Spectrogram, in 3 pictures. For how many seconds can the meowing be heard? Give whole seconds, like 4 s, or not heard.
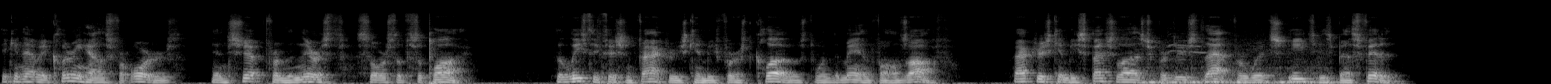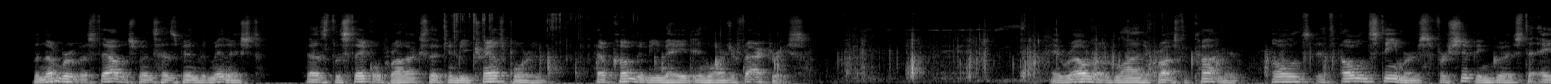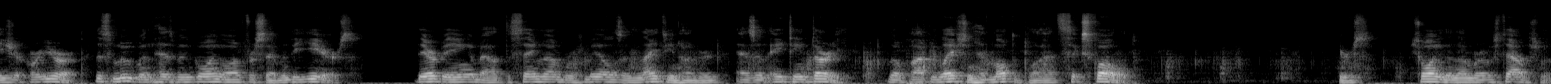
2 s.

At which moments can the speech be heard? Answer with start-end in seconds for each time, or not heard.
0.0-14.1, 15.8-23.6, 26.0-34.5, 35.1-42.4, 44.4-46.5.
